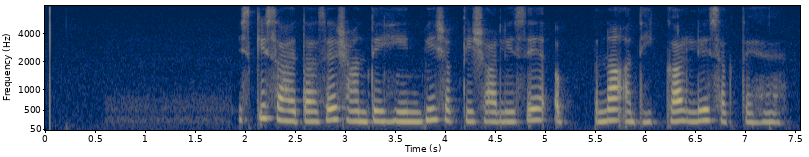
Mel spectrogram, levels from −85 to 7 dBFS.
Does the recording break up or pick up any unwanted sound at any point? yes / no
no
